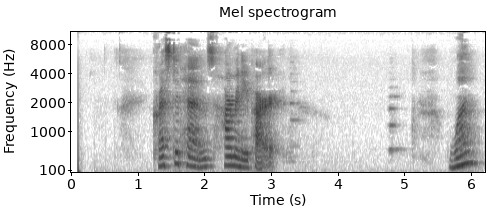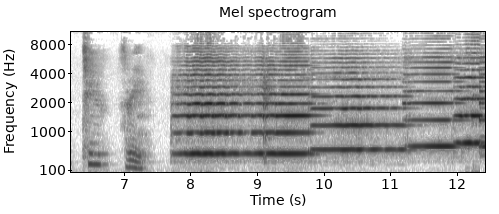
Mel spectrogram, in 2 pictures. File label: crested hens harmony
